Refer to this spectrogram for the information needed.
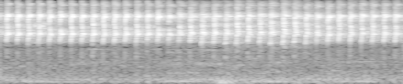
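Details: Lovebird singing in a clear, paused tutoring recording: rapid, even, high-pitched ticking chatter, several notes per second, held at one level for the whole four seconds, with no other sounds.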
